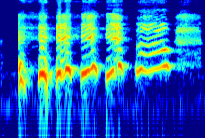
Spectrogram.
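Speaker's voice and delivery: loud, high-pitched real laughter; squealing laugh. Real, not acted. Reacts to a viewer's comment.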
